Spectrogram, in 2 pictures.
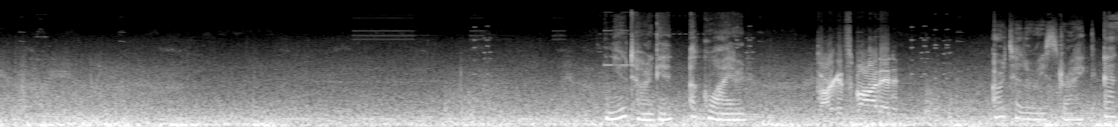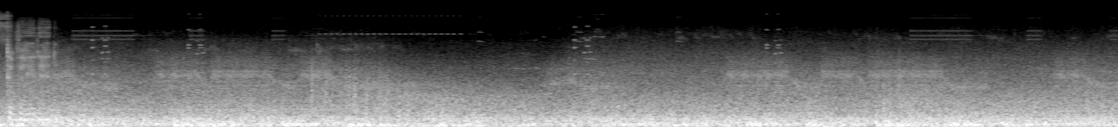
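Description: A heavy machine rumbles low and steadily throughout.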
